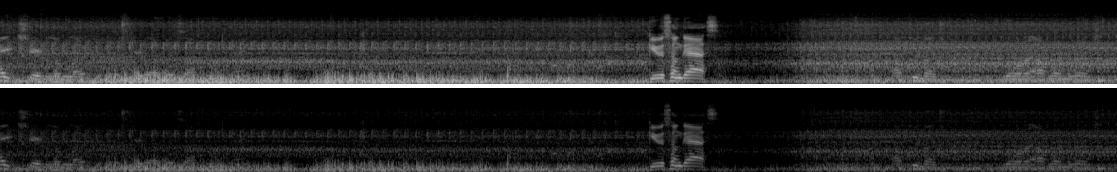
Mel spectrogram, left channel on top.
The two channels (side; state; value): right; quieter; 13.7 dB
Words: you can steer it a little left. You can steer left or something. Give it some gas. Not too much. You don't want to outrun the winch.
